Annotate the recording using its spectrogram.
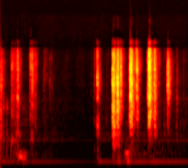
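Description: A tarot deck being shuffled by hand. A few soft card clicks come first, then a quick run of sharp card snaps from about a second in.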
